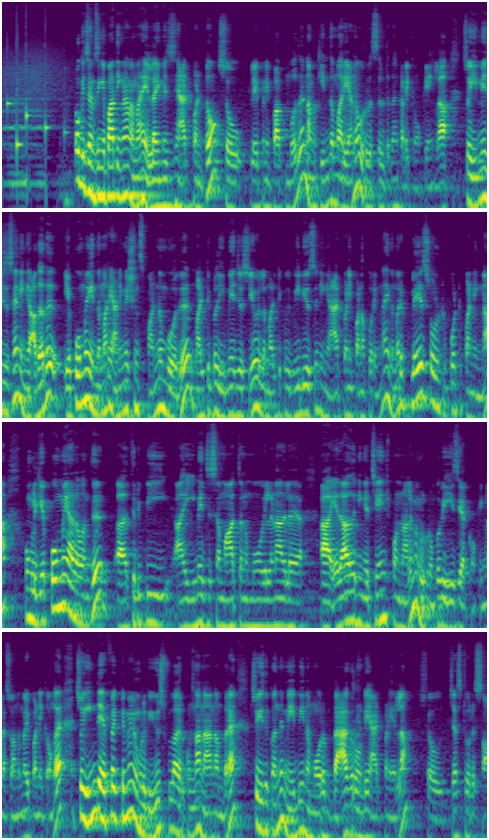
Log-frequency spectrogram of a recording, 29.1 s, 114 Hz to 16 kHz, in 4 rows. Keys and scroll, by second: 3.2 KP_0, 24.2 space, 25.4 s, 26.8 ctrl+y.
